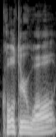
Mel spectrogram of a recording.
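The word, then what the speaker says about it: Colter Wall: Uh well uh thank you for sending me the link to uh how do you pronounce his name? Coulter Wall Cter Wall.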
